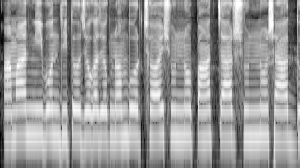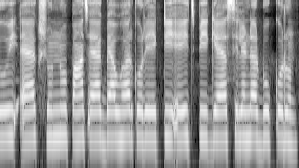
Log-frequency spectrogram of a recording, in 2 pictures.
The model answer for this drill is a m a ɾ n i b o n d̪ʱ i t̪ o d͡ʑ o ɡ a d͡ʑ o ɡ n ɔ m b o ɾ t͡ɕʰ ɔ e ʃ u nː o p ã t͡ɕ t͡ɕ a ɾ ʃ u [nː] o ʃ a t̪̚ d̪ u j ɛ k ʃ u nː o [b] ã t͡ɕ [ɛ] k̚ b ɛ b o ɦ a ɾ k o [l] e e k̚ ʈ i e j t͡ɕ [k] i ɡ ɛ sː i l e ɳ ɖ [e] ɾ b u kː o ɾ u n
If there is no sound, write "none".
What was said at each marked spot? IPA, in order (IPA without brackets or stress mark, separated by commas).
nː, p, ɛ, ɾ, p, a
